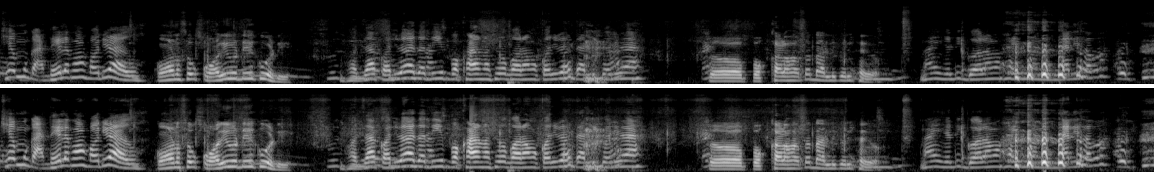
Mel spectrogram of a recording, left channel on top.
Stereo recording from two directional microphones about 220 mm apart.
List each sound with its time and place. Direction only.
0.0 s speech: 15° left (ahead or behind)
1.3 s speech: centre (ahead or behind)
7.1 s speech: centre (ahead or behind)
7.9 s speech: 15° right (ahead or behind)
8.4 s speech: centre (ahead or behind)
9.2 s speech: 15° left (ahead or behind)
10.0 s speech: centre (ahead or behind)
